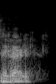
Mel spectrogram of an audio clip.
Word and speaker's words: Agaric: Yes, Agaric.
